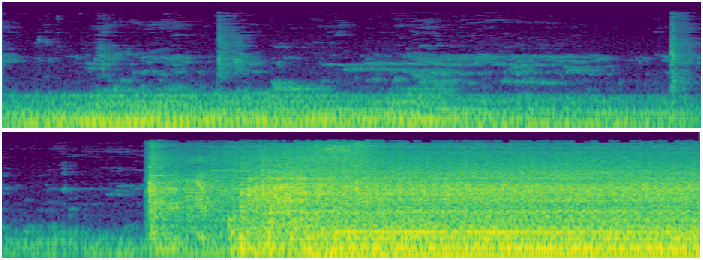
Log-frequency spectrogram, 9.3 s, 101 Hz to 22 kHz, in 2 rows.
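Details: Denyo 25 kVA diesel generator: a low uneven rumble for several seconds, then it catches abruptly and settles into a loud steady run. Slow, reluctant hard starting.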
